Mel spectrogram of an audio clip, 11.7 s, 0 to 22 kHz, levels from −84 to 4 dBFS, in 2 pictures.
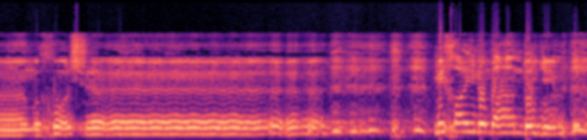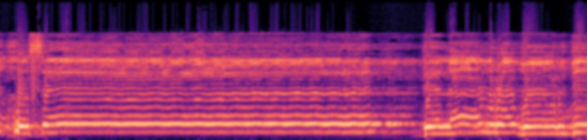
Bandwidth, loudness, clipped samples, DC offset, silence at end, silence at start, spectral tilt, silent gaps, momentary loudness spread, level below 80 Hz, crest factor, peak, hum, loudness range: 15.5 kHz; -9 LUFS; 0.3%; under 0.1%; 0 s; 0 s; -3 dB/octave; none; 7 LU; -58 dBFS; 10 dB; 0 dBFS; none; 3 LU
